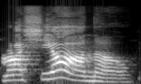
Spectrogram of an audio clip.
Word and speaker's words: Bracciano: After deciding to hold their wedding to this idyllic perch overlooking Lake, I'm going to butcher this, Bracciano.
